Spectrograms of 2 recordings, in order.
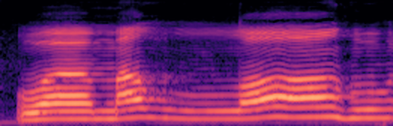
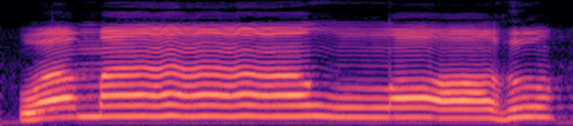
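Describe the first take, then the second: First: The vowel is short, going straight into the l. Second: The vowel before the l is drawn out long. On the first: The speaker calls it right. "Yang betul ... langsung ke Allahu" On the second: The speaker calls it wrong. "bukan dibaca panjang. ... itu salah"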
